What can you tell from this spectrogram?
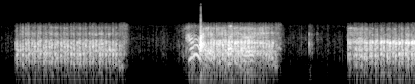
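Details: A French bulldog growls at a person's foot in long, rough, rumbling bouts separated by brief pauses.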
